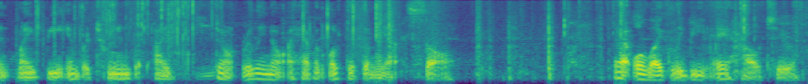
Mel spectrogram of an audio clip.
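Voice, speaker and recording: The speaker is a woman talking at a moderate pace. Noticeable background noise is present. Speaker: paper crafter, stamp collector. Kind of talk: casual talk to camera.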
